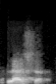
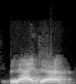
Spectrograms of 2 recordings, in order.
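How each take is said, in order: First: The middle consonant is a strident sh sound. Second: The middle consonant is a soft y sound. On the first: "va a decir playa" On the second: "en vez de decir, no sé, playa"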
